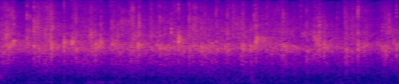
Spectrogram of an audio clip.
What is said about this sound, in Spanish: denle ese aplauso con fuerza, con ganas al Señor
